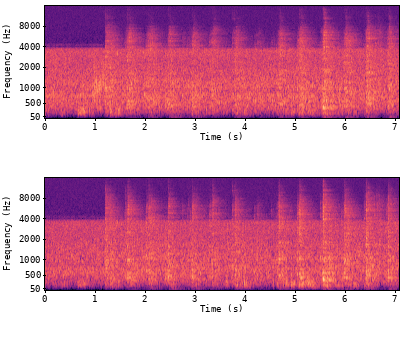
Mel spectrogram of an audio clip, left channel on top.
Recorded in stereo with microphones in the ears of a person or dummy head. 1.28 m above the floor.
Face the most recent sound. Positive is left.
turn(degrees=-15)  # may be behind; listen again after turning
